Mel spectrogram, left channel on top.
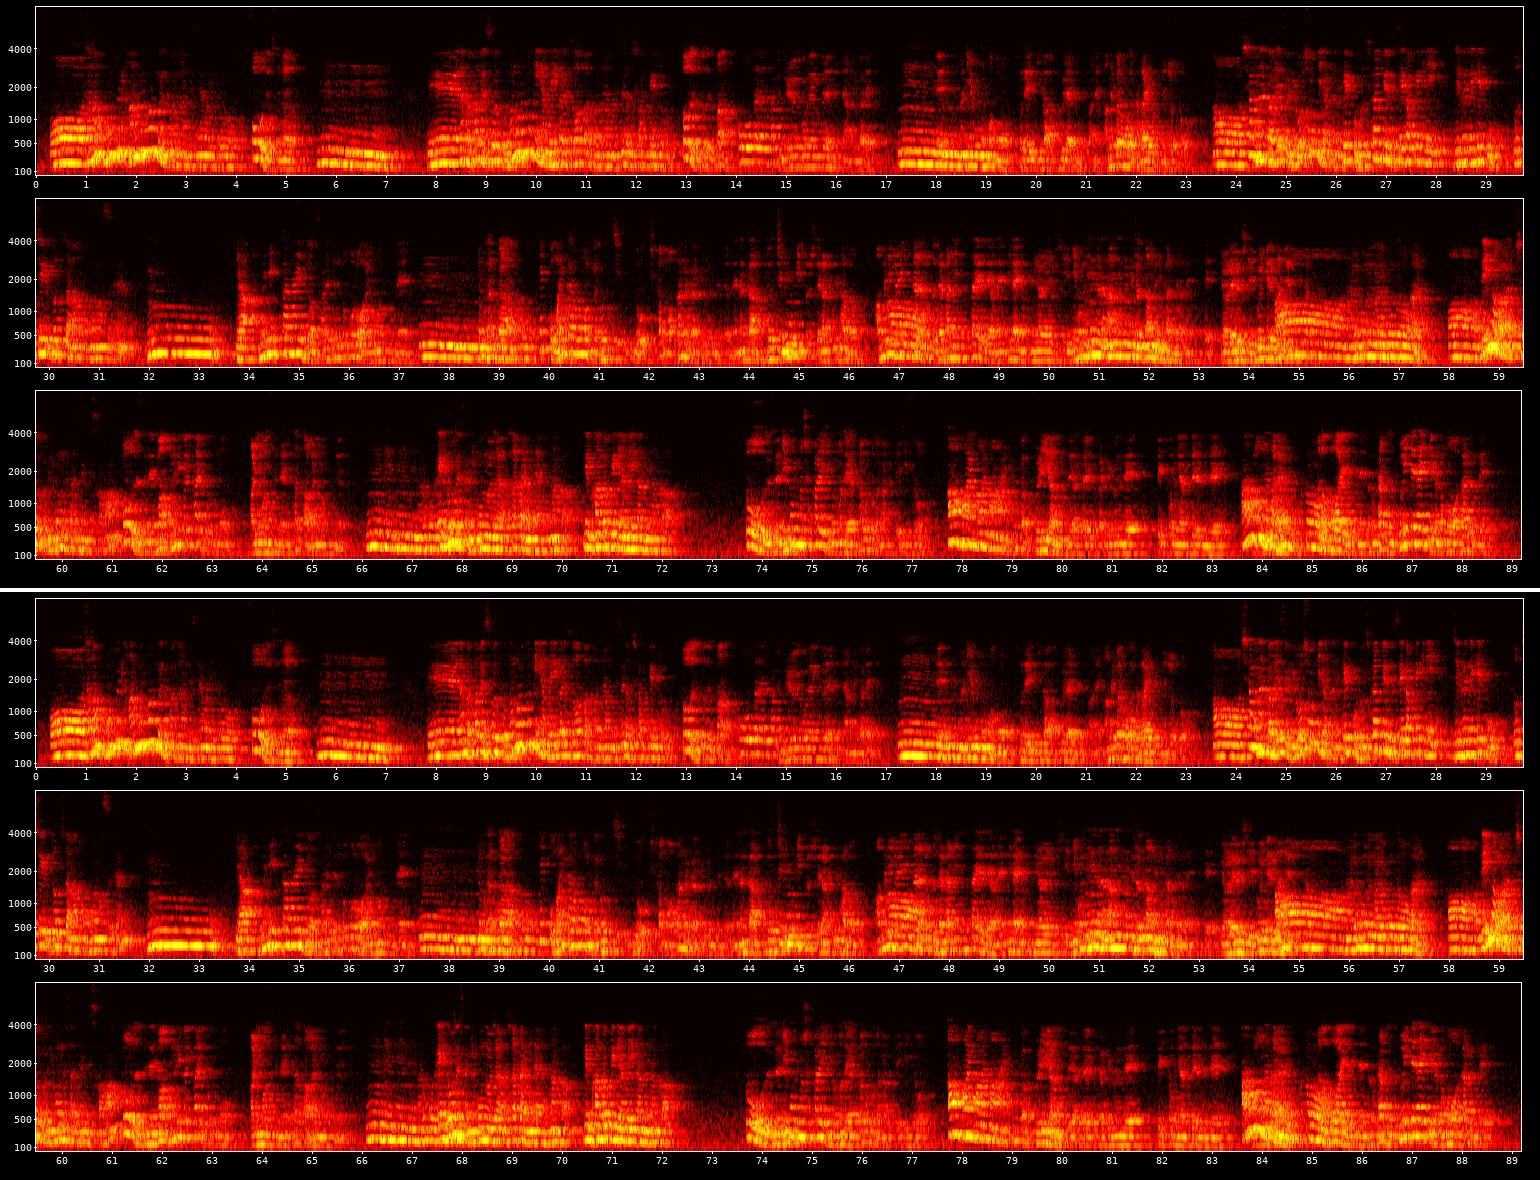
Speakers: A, on the left; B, on the right.
A: ああ、じゃあなんか本当に半分半分って感じなんですね、割と。
B: そうですね。
A: うん、うん、うん、うん。へえ、なんか多分すごい子供の時にアメリカで育ったって感じなんですね、どっちかっていうと。
B: そうです、そうです。まあ、トータル多分15年ぐらいですね、アメリカで。
A: うーん、うん、
B: で、まあ、
A: う
B: 日本はもうそれ以下ぐらいですかね。
A: ん。
B: アメリカの方が長いですね、ちょっと。
A: ああ、しかもなんかあれですよね、幼少期だったんで結構どっちかっていうと性格的に自分で結構どっち、どっちだなとか思いますう
B: うーん。いや、アメリカナイズはされてるところはありますね。
A: ん、うん、うん、うん、
B: でもなんか、
A: なるほど、なるほど。
B: 結構毎回思うのが、どっち、どっちかもわかんなくなってくるんですよね。なんか、どっちにもフィットしてなくて、
A: うー
B: 多分。
A: ん。
B: アメリカに行ったらちょっとジャパニーズスタイルだよね、
A: ああ。
B: みたいに見られるし、日本に行ったら、
A: うん、うん、
B: えちょっとアメリカンだよねって言われるし、
A: うん。
B: 浮いてる感じですね、
A: ああ、
B: 多分。
A: なるほど、なるほど。
B: はい。
A: あはははで、今はあれ、お仕事を日本でされてるんですか
B: そうですね。まあ、アメリカに帰ることもありますね。多々ありますね。
A: うん、うん、うん、うん。なるほど。え、どうですか日本の、じゃあ、社会みたいな、なんか、でも感覚的にアメリカンで、なんか。
B: そうですね。日本の社会人をまだやったことがなくて、実は。
A: あ、はい、はい、はい。
B: なんかフリーランスでやったりとか自分で適当にやってるんで、
A: ああ、
B: その、
A: なるほど、
B: はい。
A: なるほど。
B: ちょっと怖いですね。その多分向いてないっていうのがもうわかるんで、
